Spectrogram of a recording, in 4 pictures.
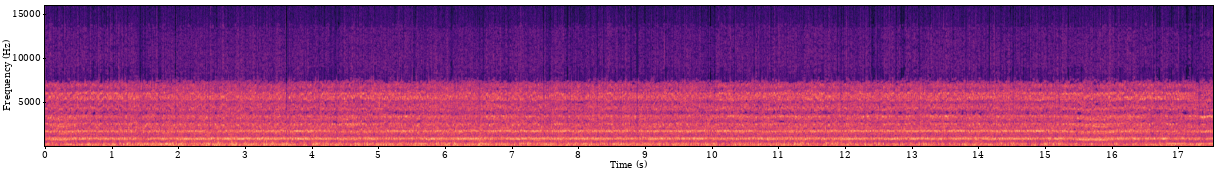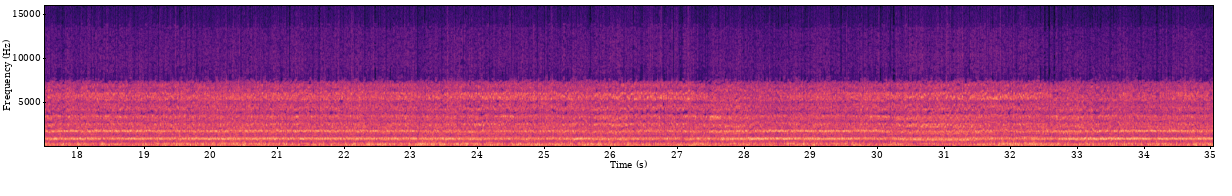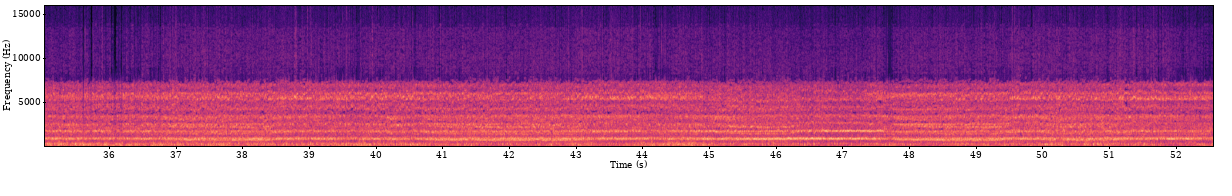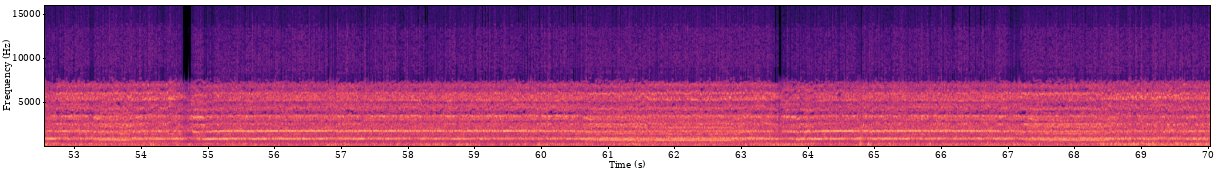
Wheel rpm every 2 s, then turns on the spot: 230, 240, 230, 230, 230, 230, 230, 230, 230, 230, 230, 230, 230, 230, 230, 220, 220, 230, 230, 220, 220, 220, 220, 230, 220, 220, 230, 220, 230, 230, 220, 220, 230, 230, 220.
none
